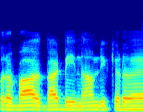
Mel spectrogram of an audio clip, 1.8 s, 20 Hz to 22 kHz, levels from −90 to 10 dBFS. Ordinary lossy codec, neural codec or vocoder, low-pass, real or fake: none; codec, 16 kHz, 1 kbps, X-Codec, HuBERT features, trained on balanced general audio; 7.2 kHz; fake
